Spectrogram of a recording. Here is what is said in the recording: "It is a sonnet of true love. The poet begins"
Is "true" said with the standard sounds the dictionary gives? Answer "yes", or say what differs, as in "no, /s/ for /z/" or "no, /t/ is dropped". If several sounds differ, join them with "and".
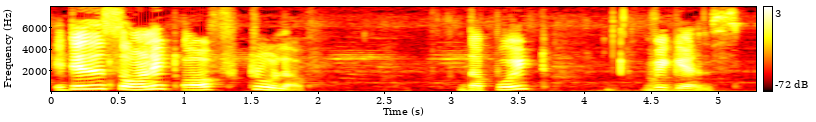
yes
